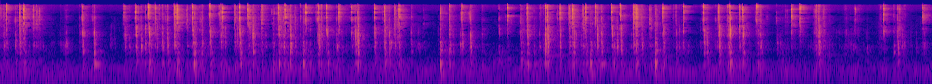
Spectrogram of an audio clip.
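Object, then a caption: Plastic mechanical keyboard. Fingertips type rapidly on a white retro typewriter-style mechanical keyboard with round plastic keycaps and an integrated stand, a solid hollow-cased device sitting on a desk in front of a laptop. A fast, uneven stream of sharp, bright plastic clicks and clacks follows, each keystroke dying away almost instantly over a faint low hum.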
